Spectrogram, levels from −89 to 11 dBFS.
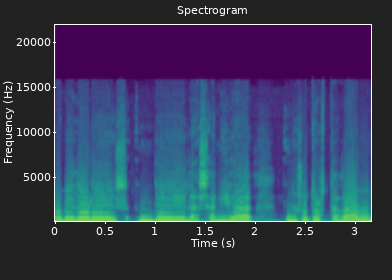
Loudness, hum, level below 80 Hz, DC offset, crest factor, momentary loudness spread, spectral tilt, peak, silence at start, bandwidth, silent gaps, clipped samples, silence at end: -15 LUFS; none; -34 dBFS; under 0.1%; 6 dB; 5 LU; -7 dB/octave; -6 dBFS; 0 s; 13 kHz; none; under 0.1%; 0 s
